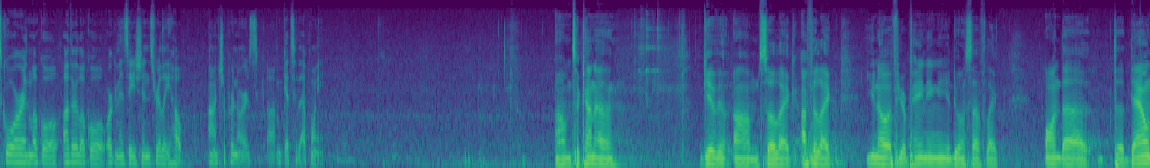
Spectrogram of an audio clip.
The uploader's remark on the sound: LIVE at ASSETS at 30. Recorded during the ASSETS at 30 celebration in September 2023.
